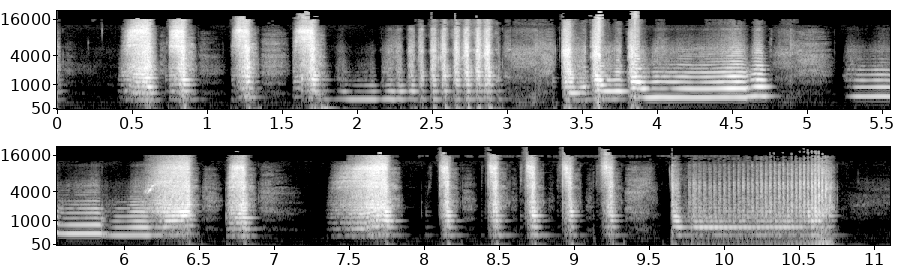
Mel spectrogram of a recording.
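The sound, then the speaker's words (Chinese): A flute played in an angry, aggressive manner to show that the flute can express emotions: harsh breathy stabs and sharp staccato bursts, a few held notes sliding downward, then rapid jabbing notes ending in a noisy, overblown blast. “我们现在要听到了哦， 他把他的百万的长笛带来了。”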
